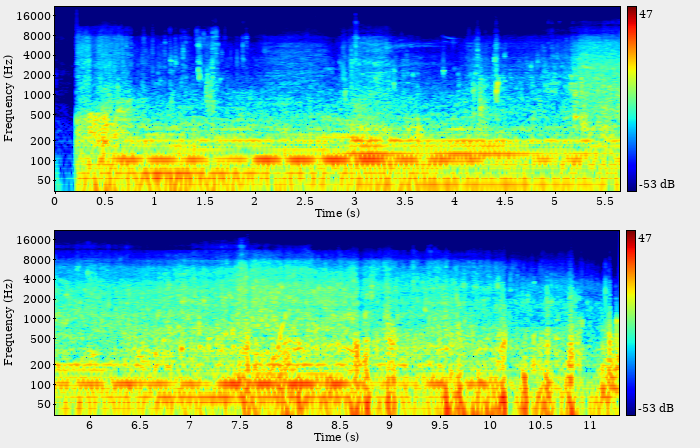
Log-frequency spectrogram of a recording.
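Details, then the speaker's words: Newly installed Legend hot tub with jets on: a deep, fast drumming throb, about four beats a second, under rushing water. It comes from one non-adjustable vent in the footwell. The cause is unknown. "That's the constantum drum drum drum drum no druming noise all the time when you're in the when you're in the tub and the jets are on."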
